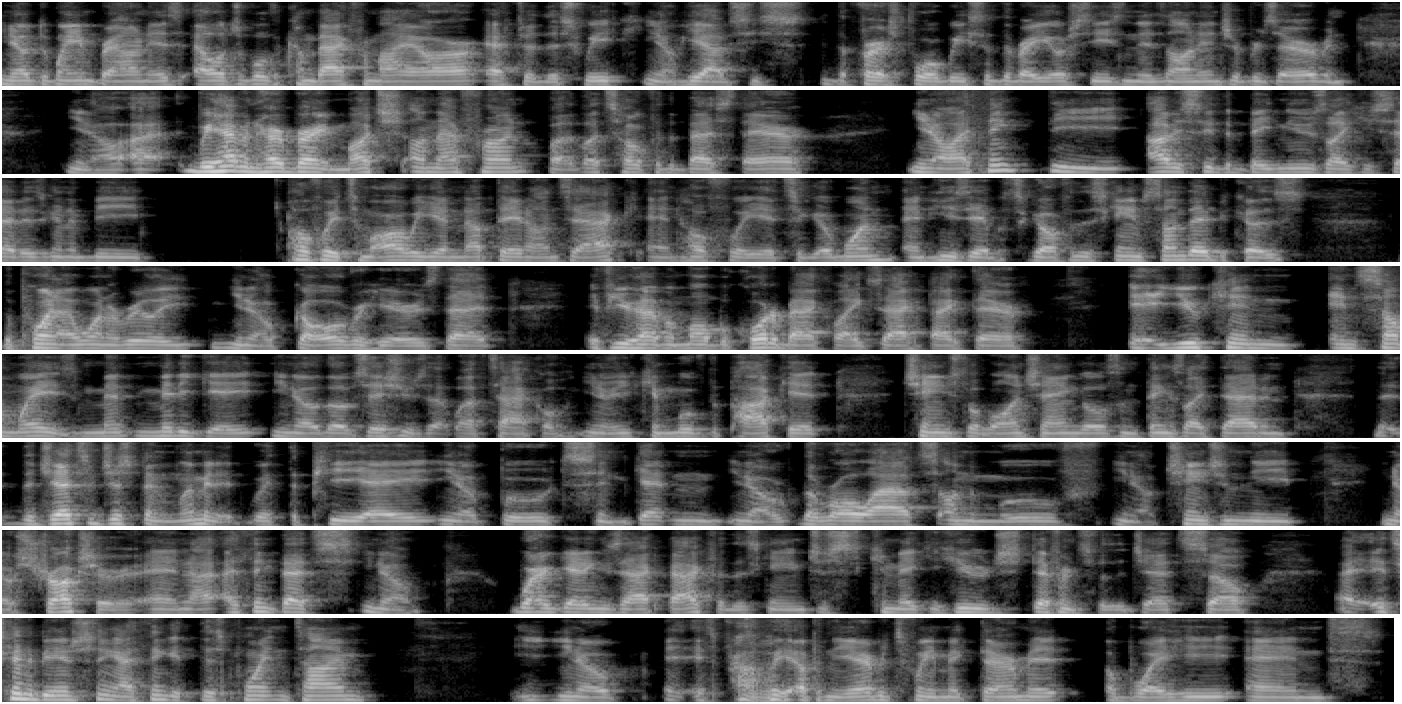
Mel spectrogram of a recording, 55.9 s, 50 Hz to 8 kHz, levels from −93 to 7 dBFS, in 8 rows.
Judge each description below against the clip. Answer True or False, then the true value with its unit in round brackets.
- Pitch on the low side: True (125 Hz)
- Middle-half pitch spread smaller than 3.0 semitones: True (2.4 semitones)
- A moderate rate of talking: False (235 wpm)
